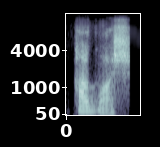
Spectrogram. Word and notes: hogwash: Indian

